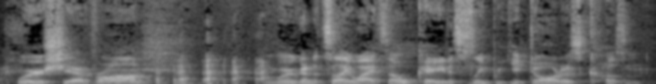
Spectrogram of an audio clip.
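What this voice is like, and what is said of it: Put-on accent, poorly done. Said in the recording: “It sounds like a South American country band. ... I'm not good at accents”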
